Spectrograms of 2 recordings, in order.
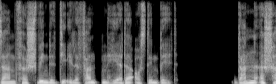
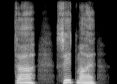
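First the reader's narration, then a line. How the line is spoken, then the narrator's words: Calling to the class. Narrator (German): ruft Murat in die Klasse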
